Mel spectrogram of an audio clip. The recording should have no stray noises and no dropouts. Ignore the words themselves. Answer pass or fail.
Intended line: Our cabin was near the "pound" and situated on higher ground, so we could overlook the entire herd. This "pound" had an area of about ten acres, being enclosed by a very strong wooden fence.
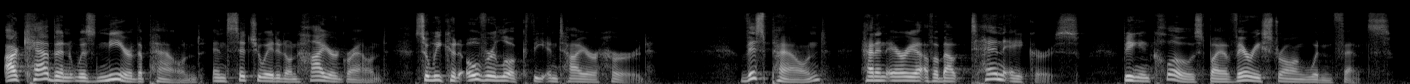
pass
